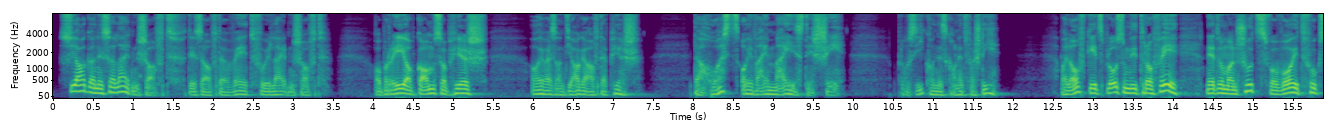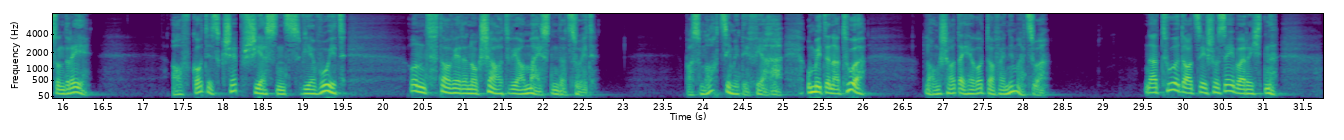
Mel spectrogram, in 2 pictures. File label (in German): Dialekt Bayerisch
